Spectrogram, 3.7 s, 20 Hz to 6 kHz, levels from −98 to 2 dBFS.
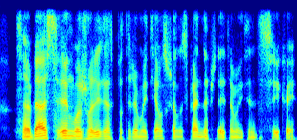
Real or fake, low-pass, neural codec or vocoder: fake; 5.4 kHz; codec, 16 kHz, 2 kbps, FunCodec, trained on Chinese and English, 25 frames a second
